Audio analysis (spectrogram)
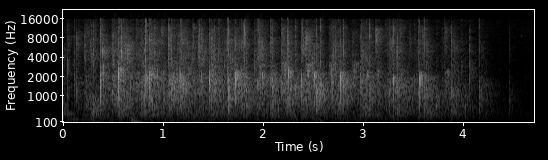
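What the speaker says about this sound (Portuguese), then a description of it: "uma salva de palmas" Steady applause from a panel audience, a dense crowd of clapping that holds for several seconds and then tapers off abruptly near the end.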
